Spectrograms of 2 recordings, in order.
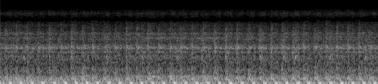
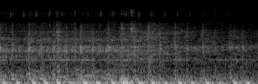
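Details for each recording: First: Bajaj Pulsar 125 BS6 after the P2109 throttle position sensor fault was cleared and the TPS was checked with live data. It now idles steadily at about 1100 rpm, higher than before, with an even beat, no misses, no stalling and no fault codes: a normal idle. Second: Bajaj Pulsar 125 BS6 with its throttle position sensor disconnected: the check-engine light stays on and code P2109 is set. The single cylinder thumps at a low, slightly uneven idle with unsteady pulses, and the bike repeatedly stumbles and stalls from the throttle position sensor fault.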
